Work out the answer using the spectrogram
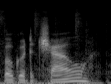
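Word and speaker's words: Fogo de Chão: So, we got Joe Mousashi, we have Five Guys, we have Menches, I believe this is pronounced Fogo Dow, and then Funko Pop.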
